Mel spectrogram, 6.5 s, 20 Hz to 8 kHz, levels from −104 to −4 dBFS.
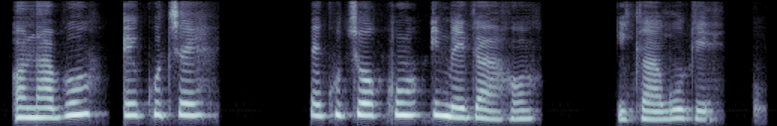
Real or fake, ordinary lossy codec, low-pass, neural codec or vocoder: fake; none; none; codec, 16 kHz, 1 kbps, FunCodec, trained on Chinese and English, 50 frames a second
